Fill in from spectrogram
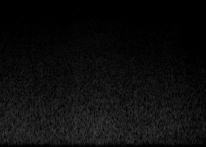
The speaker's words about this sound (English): The rhythmic crashing of the waves echoes the heartbeat within our chests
